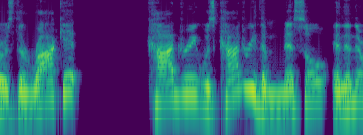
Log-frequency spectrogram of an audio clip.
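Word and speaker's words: Qadry: rocket's name wrong but i think a lot of people called him quadri ishmael and i probably called him quadri ishmael early on but then then i think somebody said oh it's kadri qadri ishmael um in cadre if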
